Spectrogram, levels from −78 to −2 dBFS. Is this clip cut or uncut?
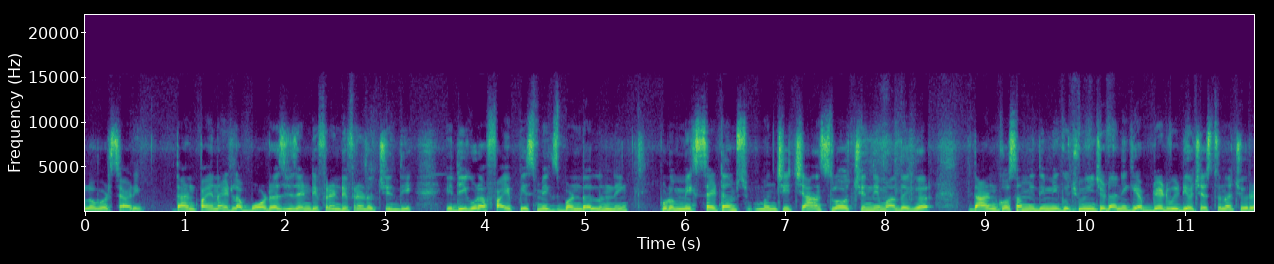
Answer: uncut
